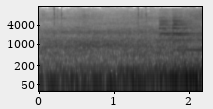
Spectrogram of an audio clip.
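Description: Logo-intro sound effects: a deep rumbling swell with a hiss over it, two light clicks, and a short bright chime near the end.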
